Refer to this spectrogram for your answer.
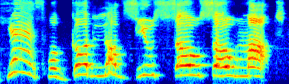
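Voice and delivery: usual speaking voice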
